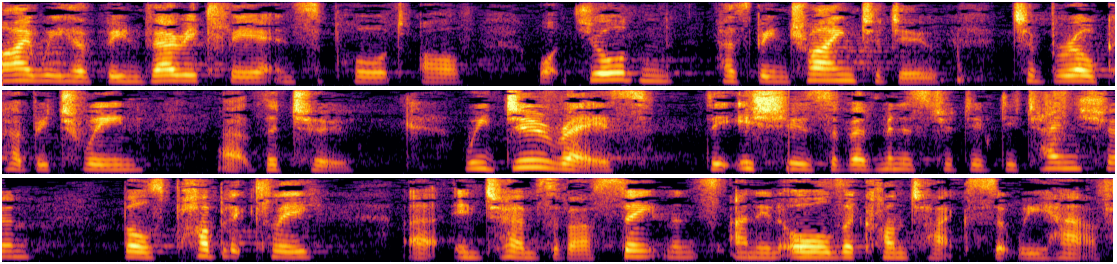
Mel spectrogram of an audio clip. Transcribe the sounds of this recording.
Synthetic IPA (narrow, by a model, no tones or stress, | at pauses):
waɪwiɨvbɨ̃nvɛɹikʰl̥ɪəɹɪ̰̃nsəpʰɔɹtəv | wɒt̚d̥ʒ̥ɔɹdⁿn̩ | əzbɨ̃ntʰɹ̥aɪɪ̃ŋtʰɨdɨtʰəbɹoʊkʰəbɨtʰw̥ĩn | ðɨtʰʉː | widɨɹeɪz̥ | ðiʔɪʃʉzʌvɨd̚mɪ̃nɨstɹ̥ətɪvdɨtʰɛ̃nʃə̃n | b̥oʊθpʰʌblɪkʰli | ɪ̃ntʰɜ˞mzʌvaʊəsteɪʔ̚mə̃ntsə̃nɨ̃nʔɔlˠðəkʰɒ̃ntʰæ̰k̚tsðəʔwiə̰v̥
